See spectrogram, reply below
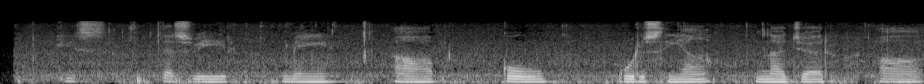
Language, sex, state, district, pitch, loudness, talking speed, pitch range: Hindi, male, Haryana, Rohtak, 125 Hz, -18 LUFS, 45 wpm, 120-125 Hz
